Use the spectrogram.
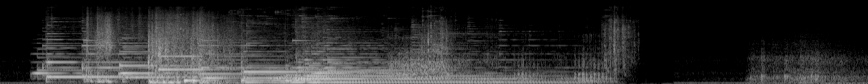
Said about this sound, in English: Oh, there's some fireworks going off. I can't see them there.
